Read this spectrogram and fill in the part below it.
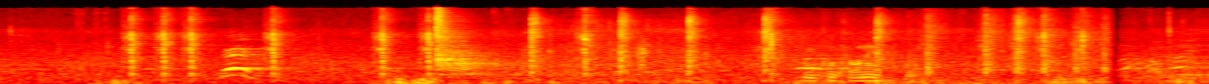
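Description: Airsoft guns fire in quick sharp snaps nearby.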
